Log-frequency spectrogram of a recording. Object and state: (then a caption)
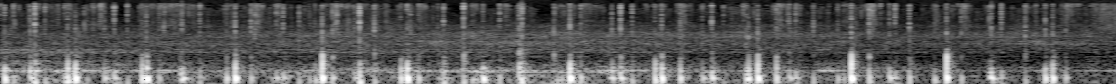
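Cotton terry towel scratched with nails. Long acrylic nails on both hands scratch and rub across a flat, printed cartoon cotton terry towel lying on a fluffy surface, with the microphone resting beside it untouched. A steady run of quick, muffled scratches and soft taps sounds dull and low, with each one dying away almost at once over a quiet cloth hiss.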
